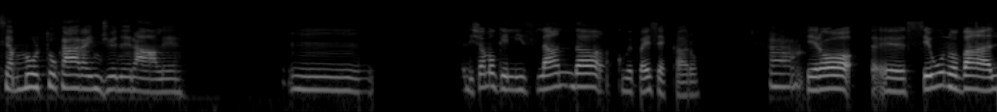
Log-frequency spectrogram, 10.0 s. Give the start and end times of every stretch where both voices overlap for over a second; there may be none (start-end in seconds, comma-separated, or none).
none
